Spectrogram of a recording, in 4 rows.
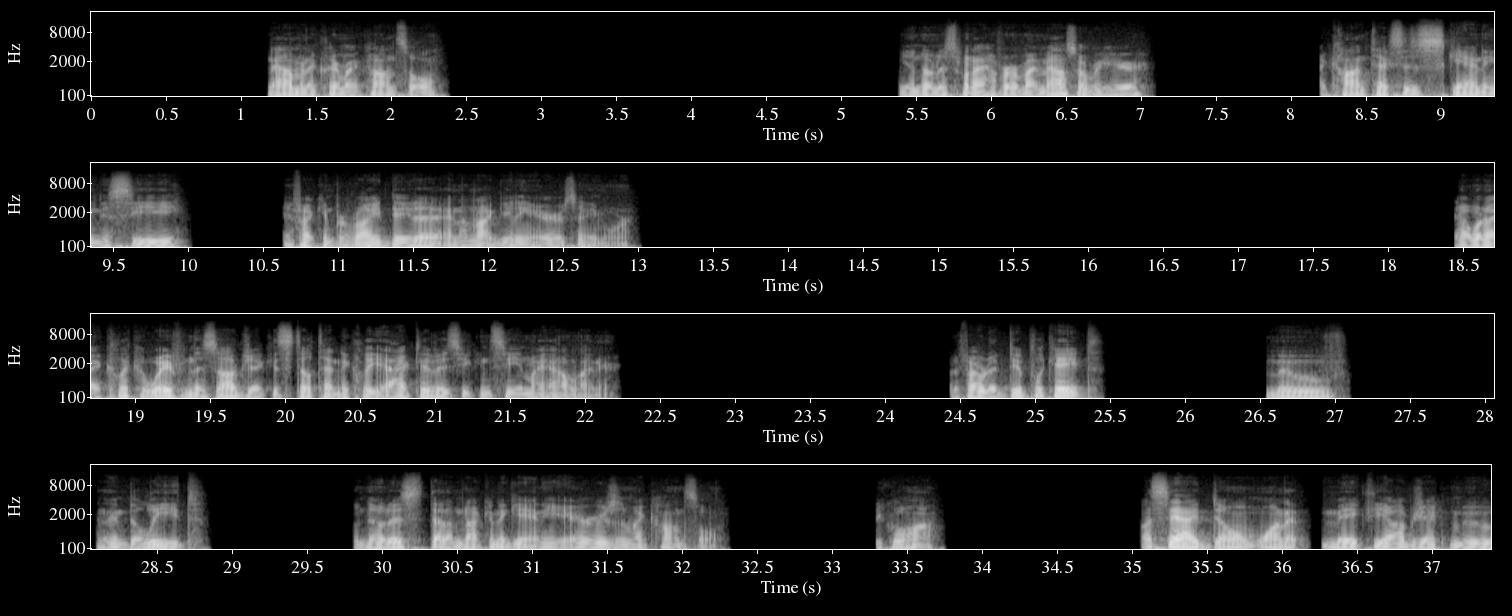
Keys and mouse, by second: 0.7 click, 15.0 middle click, 15.8 click, 17.0 click, 17.7 click, 18.5 click, 22.7 click, 24.4 click, 26.0-27.5 drag, 28.4 x, 35.3 click.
